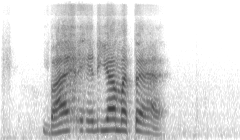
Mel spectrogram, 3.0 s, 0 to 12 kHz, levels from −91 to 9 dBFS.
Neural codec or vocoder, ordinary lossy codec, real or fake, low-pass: codec, 16 kHz in and 24 kHz out, 0.6 kbps, FocalCodec, streaming, 4096 codes; Opus, 32 kbps; fake; 10.8 kHz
